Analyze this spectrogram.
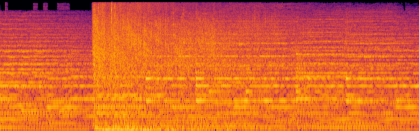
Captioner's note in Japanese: ドーン！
